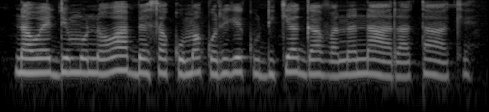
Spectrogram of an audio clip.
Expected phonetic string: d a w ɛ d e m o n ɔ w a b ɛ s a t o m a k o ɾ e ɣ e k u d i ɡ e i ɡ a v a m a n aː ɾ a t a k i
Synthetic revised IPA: n a w ɛ d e m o n ɔ w a b ɛ s a k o m a k o ɾ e ɣ e k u d i k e a ɡ a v a n a n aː ɾ a t a k ɛ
